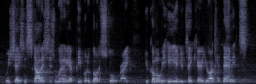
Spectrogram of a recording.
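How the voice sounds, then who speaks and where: Noticeable background noise sits behind a man talking at a very fast pace and medium pitch. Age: 30s. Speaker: basketball coach. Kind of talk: banquet speech. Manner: animated.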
